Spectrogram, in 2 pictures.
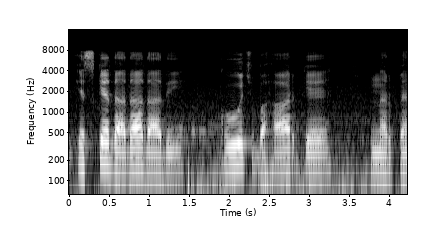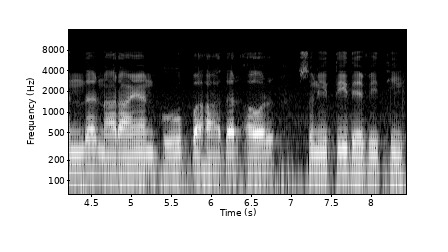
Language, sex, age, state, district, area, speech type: Urdu, male, 18-30, Uttar Pradesh, Shahjahanpur, urban, read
